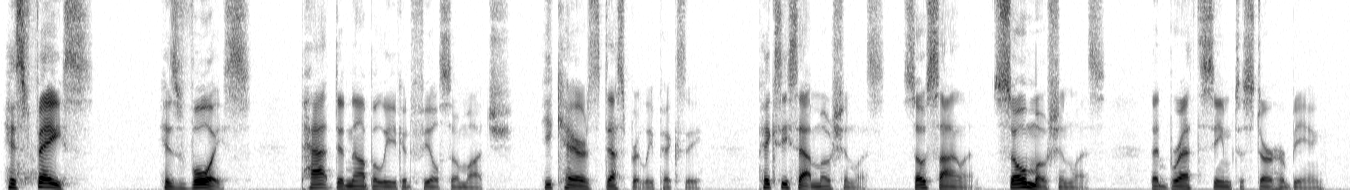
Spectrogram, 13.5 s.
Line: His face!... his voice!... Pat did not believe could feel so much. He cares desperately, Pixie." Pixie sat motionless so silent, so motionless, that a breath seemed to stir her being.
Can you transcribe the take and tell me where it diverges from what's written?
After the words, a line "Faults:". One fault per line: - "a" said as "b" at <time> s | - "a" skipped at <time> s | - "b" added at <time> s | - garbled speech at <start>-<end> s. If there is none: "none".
His face!... his voice!... Pat did not believe could feel so much. He cares desperately, Pixie." Pixie sat motionless so silent, so motionless, that a breath seemed to stir her being.
Faults:
none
